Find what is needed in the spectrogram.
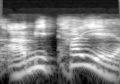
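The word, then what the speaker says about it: אמתי: 아들이라 그러죠 아미라고 합니다 아미티 히브리식 발음은 아미 타이요 아미타이 아미타이에 아미 타데에 자이는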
